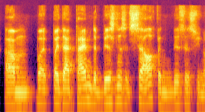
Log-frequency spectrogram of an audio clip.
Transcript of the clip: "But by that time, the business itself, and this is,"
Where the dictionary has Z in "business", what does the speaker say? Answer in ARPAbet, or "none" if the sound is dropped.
Z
